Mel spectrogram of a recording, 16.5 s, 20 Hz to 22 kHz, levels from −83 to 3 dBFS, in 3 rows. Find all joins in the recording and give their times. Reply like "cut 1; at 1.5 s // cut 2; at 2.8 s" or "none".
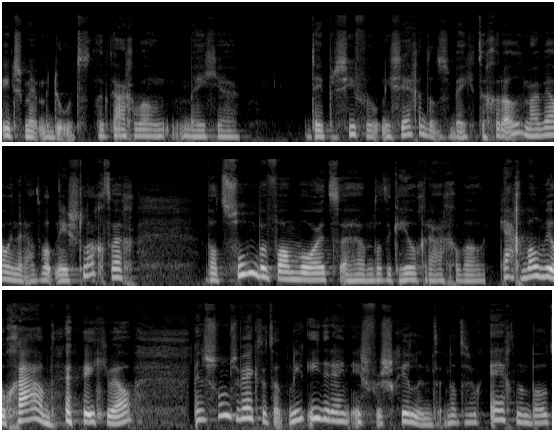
cut 1; at 10.3 s // cut 2; at 12.9 s // cut 3; at 14.1 s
